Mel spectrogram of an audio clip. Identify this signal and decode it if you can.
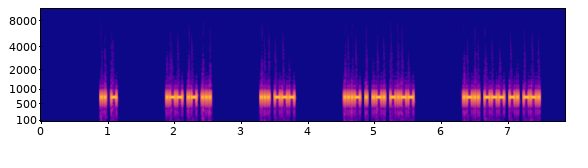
Morse code, heard as a keyed tone, about 44 wpm, 690 Hz. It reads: IT WAS SO VERY LONG
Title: 4x Word-Spacing - Sentences from Top 500 Words - 45wpm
